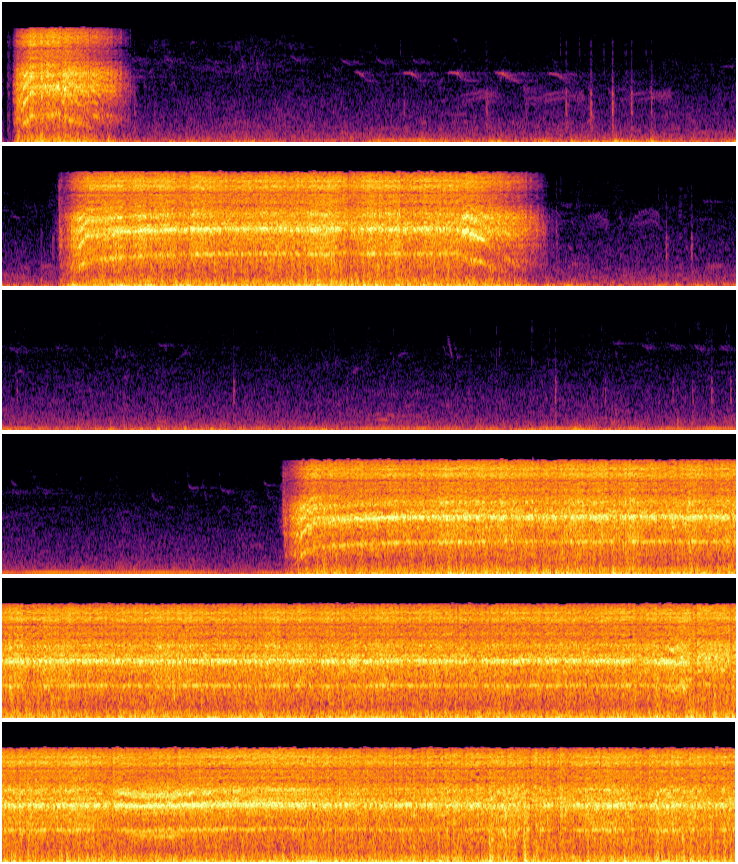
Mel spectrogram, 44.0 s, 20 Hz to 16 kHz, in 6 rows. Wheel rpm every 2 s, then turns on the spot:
30, 0, 0, 10, 180, 220, 30, 0, 0, 0, 0, 0, 140, 230, 230, 230, 240, 230, 230, 230, 240, 230.
none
